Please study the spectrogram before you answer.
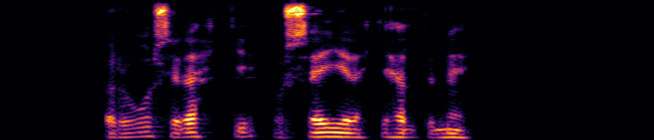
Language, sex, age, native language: Icelandic, male, 30-39, Icelandic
